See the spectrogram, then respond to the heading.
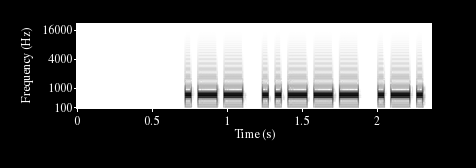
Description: Morse code, heard as a keyed tone, about 28 wpm, 700 Hz. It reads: W2R
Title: USA Call Signs - 5 Characters - 6x Character Spacing - 28wpm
